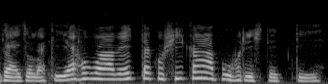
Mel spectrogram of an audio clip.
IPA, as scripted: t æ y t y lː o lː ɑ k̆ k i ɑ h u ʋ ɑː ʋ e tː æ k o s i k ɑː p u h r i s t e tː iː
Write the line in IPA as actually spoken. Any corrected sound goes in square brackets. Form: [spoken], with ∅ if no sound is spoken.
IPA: t æ y t y [∅] o lː ɑ k̆ k i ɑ h u ʋ ɑː ʋ e tː æ k [u] s i k ɑː p u h r i s t e tː iː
